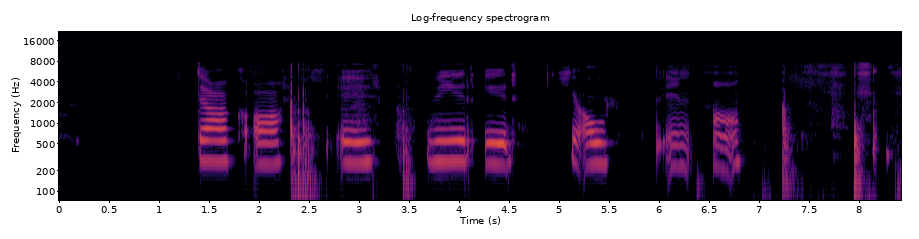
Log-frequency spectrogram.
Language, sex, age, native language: Icelandic, female, 30-39, Icelandic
